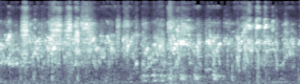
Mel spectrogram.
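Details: Pet budgerigars enjoying fruit produce a busy, harsh warble of squeaky chirps and short whistles without pause.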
